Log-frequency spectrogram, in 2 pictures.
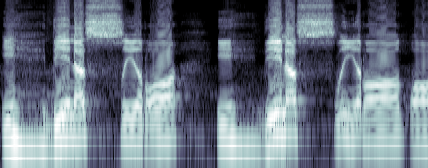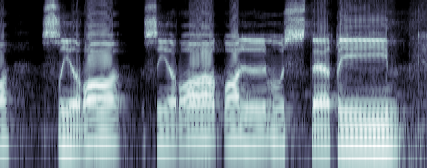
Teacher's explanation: yang ditebalkan adalah huruf shadnya yang di mana di sini huruf shad termasuk huruf-huruf istla yang dia pangkal lidahnya terangkat dan menebal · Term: huruf-huruf isti'la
